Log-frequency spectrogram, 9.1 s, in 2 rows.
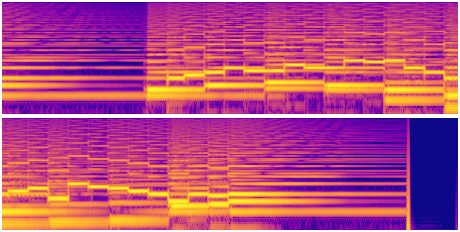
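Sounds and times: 
chiptune melody on MOS6581R3 sound chip: 1.5 - 8.6.

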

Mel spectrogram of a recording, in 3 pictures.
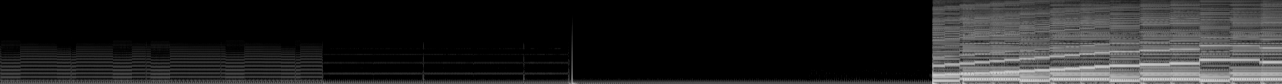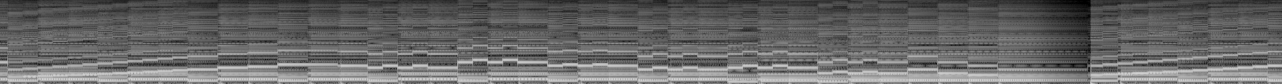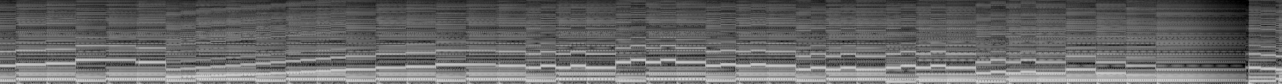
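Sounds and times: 
CSG 8580 sound chip: 9.4 - 38.4.

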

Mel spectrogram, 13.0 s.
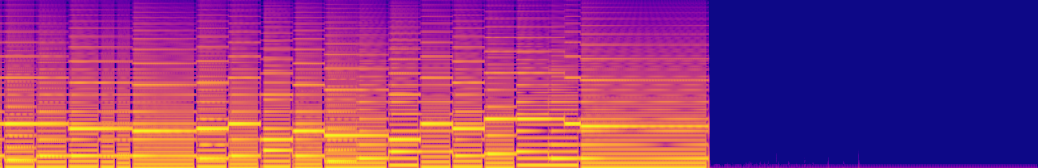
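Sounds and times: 
synthesizer intrada: 0.0 - 8.9.

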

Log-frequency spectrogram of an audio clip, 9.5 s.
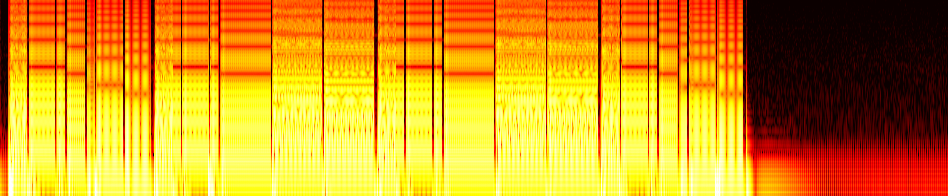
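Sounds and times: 
SID chiptune music on a CSG8580R5 chip: 0.0 - 7.5.

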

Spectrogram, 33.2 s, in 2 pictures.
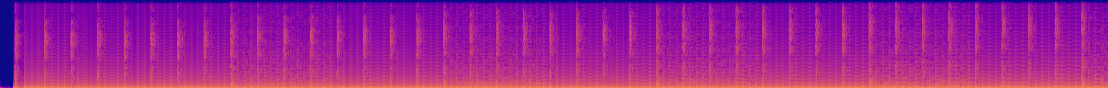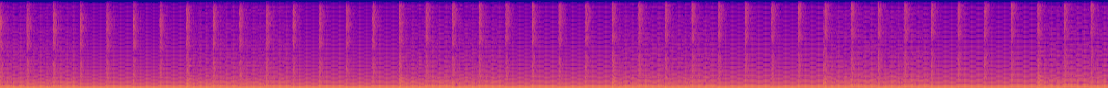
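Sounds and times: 
SID CSG8580R5 chip music: 0.1 - 33.2.

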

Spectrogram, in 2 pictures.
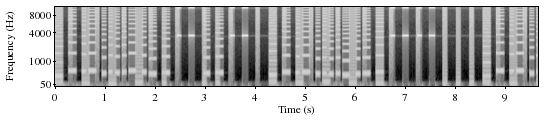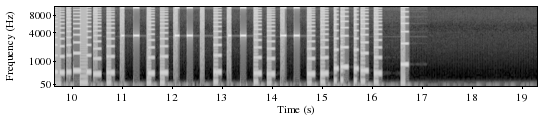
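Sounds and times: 
SID chiptune music on a CSG8580R5 chip: 0.0 - 3.6, 4.3 - 6.8, 7.8 - 16.8.

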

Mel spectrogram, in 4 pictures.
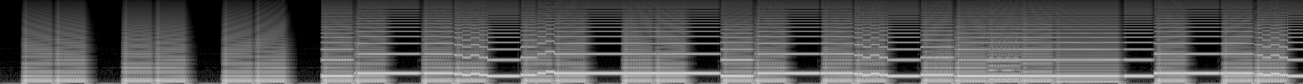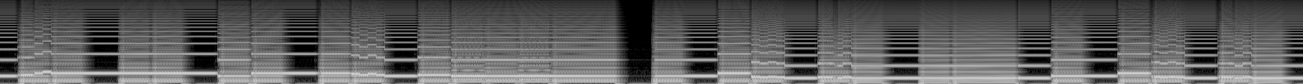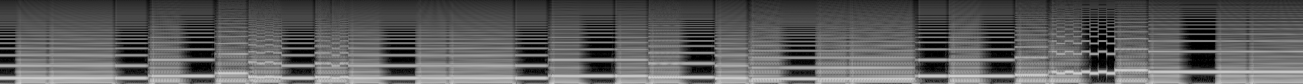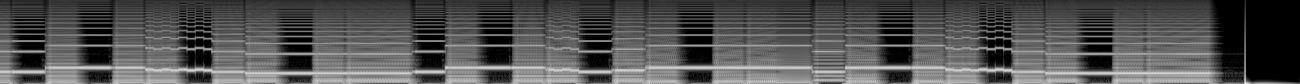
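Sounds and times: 
national anthem on MOS 6581 chip: 0.2 - 51.5.

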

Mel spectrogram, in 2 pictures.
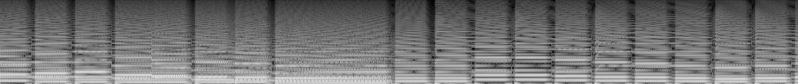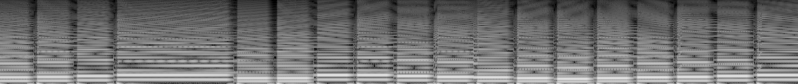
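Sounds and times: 
chiptune Christmas carol on a MOS6581 sound chip: 0.0 - 15.9.

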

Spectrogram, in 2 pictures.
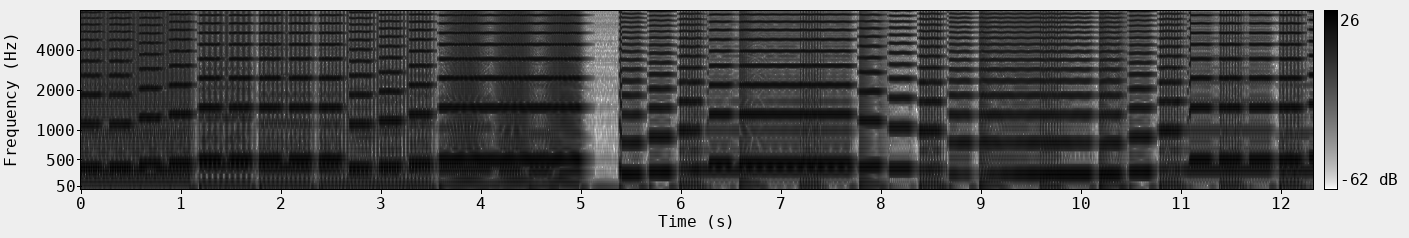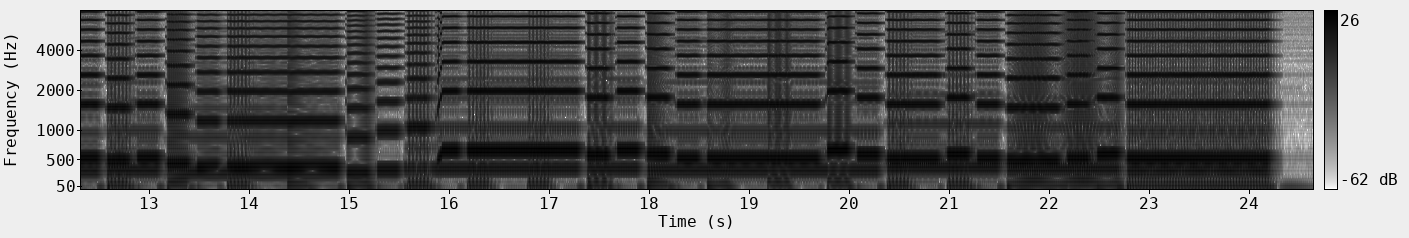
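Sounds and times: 
MOS6581R4 chip synth melody: 0.0 - 24.4.

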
